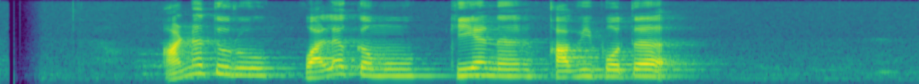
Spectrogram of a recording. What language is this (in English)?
Sinhala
